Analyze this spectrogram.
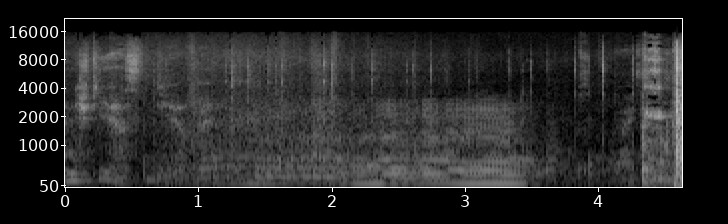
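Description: A wooden door creaks slowly on its hinges.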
